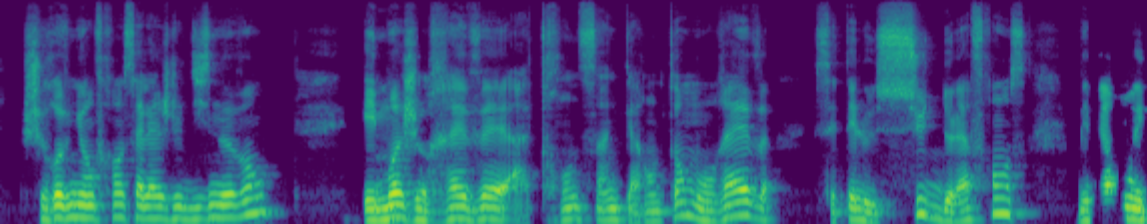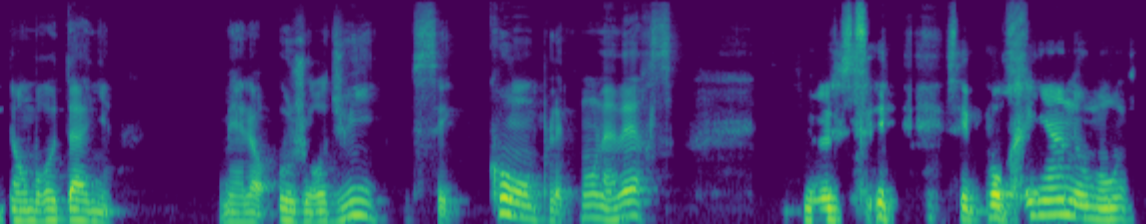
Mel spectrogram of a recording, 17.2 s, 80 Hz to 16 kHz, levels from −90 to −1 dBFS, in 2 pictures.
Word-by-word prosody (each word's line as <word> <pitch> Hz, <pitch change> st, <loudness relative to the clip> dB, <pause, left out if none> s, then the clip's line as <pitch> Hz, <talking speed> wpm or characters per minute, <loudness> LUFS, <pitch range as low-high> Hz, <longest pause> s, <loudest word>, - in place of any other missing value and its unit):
Je -, -, -9 dB
suis 145 Hz, -, -3 dB
revenue 160 Hz, +2 st, +5 dB
en 155 Hz, -, +3 dB
France 165 Hz, +1 st, -4 dB
à 155 Hz, -, +4 dB
l'âge 150 Hz, -1 st, +1 dB
de 150 Hz, -, -2 dB
19 160 Hz, +4 st, 0 dB
ans 225 Hz, +3 st, -3 dB, 0.6 s
et 130 Hz, -, +4 dB
moi 150 Hz, +5 st, +7 dB
je 160 Hz, -4 st, 0 dB
rêvais 140 Hz, +3 st, +1 dB
à -, -, -4 dB
35-40 135 Hz, -4 st, -5 dB
ans, 180 Hz, -, -1 dB
mon 145 Hz, -9 st, -1 dB
rêve, 175 Hz, +8 st, +1 dB, 0.3 s
c'était 115 Hz, +5 st, -4 dB
le 120 Hz, -5 st, -1 dB
sud 145 Hz, -, 0 dB
de 130 Hz, -, +2 dB
la 120 Hz, +3 st, 0 dB
France. 205 Hz, +9 st, -2 dB, 0.4 s
Mes 125 Hz, -, -2 dB
parents 130 Hz, +3 st, +1 dB
étaient 130 Hz, -1 st, +2 dB
en 125 Hz, 0 st, 0 dB
Bretagne. 130 Hz, -, 0 dB, 0.8 s
Mais 115 Hz, 0 st, -5 dB
alors 115 Hz, +1 st, -3 dB
aujourd'hui, 130 Hz, +7 st, -1 dB, 0.2 s
c'est -, -, -8 dB, 0.2 s
complètement 165 Hz, -4 st, +1 dB
l'inverse. 180 Hz, +6 st, -1 dB, 1.0 s
Heu, -, -, +3 dB
c'est 140 Hz, -, +1 dB, 0.4 s
c'est 145 Hz, -, 0 dB
pour 160 Hz, -1 st, +6 dB
rien 195 Hz, +1 st, +3 dB
au 160 Hz, -2 st, +4 dB
monde 140 Hz, -1 st, +1 dB
145 Hz, 150 wpm, -22 LUFS, 130-165 Hz, 1.0 s, moi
